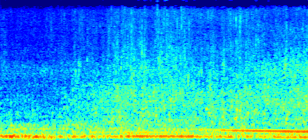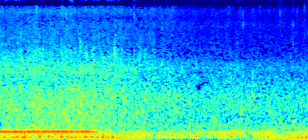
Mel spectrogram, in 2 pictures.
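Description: Water splashes and sloshes loudly against the side of a car.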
